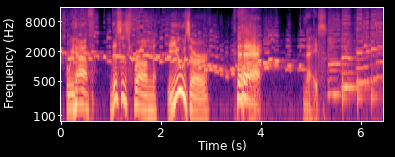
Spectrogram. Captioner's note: laughs; upbeat music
